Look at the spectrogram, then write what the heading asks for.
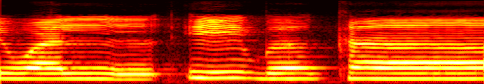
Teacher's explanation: selanjutnya begitu ini juga Wal ibkar wasabbih biam [Musik] I ibkar ba sukun ba mati artinya qolqolah harus dipantulkan ibkar karena huruf Qalqalah termasuk huruf Qalqalah Ba Itu tandanya sukun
